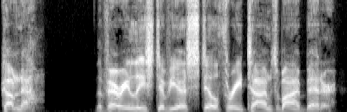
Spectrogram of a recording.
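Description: A man performs a brash male showman from an audiobook, working a crowd for bets. He calls out loudly in a goading, declamatory way, with his pitch lifted. The language is coarse and the recording is dry. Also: very animated, moderate pace, no room sound. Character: brash, foul-mouthed male showman hustling wagers from a crowd. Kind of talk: audiobook character dialogue.

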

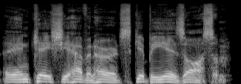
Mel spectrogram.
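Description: A man's voice: fairly low pitch, fairly quick, no room sound, studio quality, lightly acted. Man voicing a smug, snarky artificial intelligence. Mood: boastful. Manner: smug, sarcastic, easily offended. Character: snarky, boastful, petulant male artificial intelligence. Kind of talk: audiobook character dialogue.

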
